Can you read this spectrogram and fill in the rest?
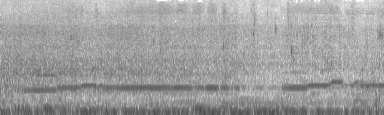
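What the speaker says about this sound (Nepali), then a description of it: "फ्राई भइसकेपछि मैले आवश्यकता अनुसार पानी राख्छु।" Water poured into a pan of fried meat gives a soft, steady trickling and gurgling with faint sizzle, quiet and continuous for several seconds.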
